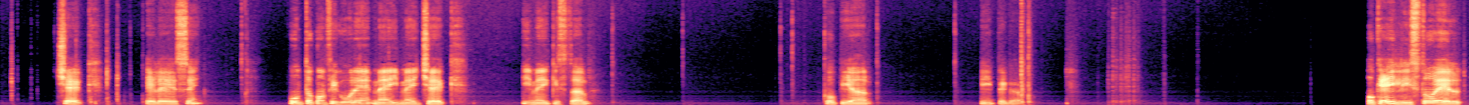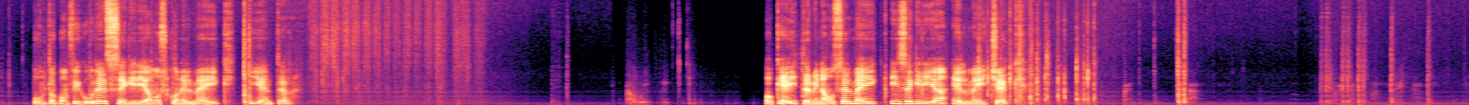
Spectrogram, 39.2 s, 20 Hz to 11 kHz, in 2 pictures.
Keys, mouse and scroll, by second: 0.0-1.9 typing, 5.0-7.3 drag, 8.0-9.1 right drag, 10.3 click, 11.6-12.6 right drag, 13.5 Return, 19.4 Up, 20.0 Down, 21.1-22.3 typing, 22.7 Return, 31.1 Up, 31.6 Down, 32.3-34.4 typing.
